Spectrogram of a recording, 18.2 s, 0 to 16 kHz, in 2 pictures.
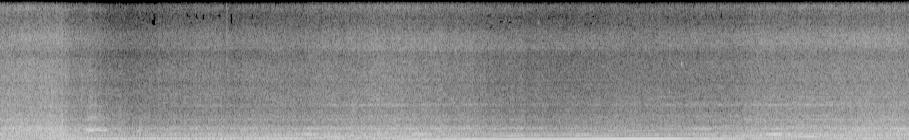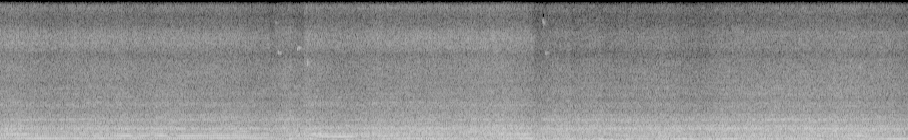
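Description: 1989 BMW 325i's 2.5-litre straight-six heard from inside the cabin, driven hard: the revs climb for several seconds at a time and drop back several times as it changes gear and lifts.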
